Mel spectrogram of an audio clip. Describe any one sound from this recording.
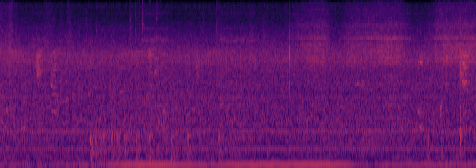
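A train's electric motor hums steadily as the train pulls slowly out.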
